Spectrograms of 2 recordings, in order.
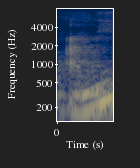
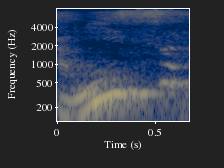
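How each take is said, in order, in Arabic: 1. الـ s في الآخر ساكت. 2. الـ s في الآخر بيتنطق. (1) "نطقتها امي" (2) "ما نطقتهاش اميز"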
